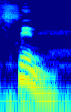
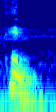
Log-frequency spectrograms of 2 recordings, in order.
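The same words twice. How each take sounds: First: The first sound is a fricative with friction. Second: The first sound is a stop without friction. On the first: "The tongue will be between the teeth and there will be some amount of friction" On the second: "all of us say thin. If you try to say thin, your tongue will be behind your teeth"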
